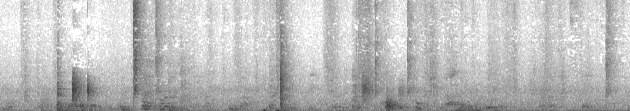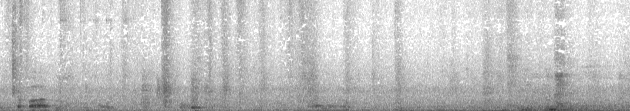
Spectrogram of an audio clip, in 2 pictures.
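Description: Pool balls click sharply against each other.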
